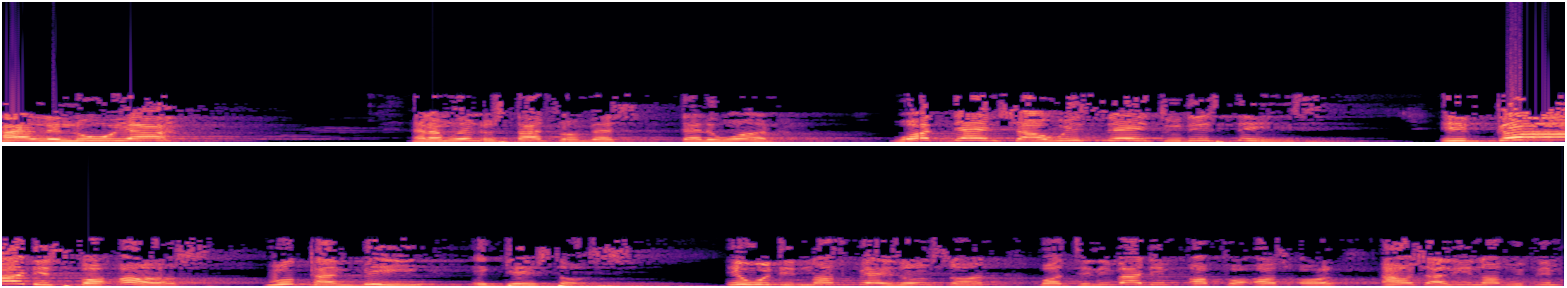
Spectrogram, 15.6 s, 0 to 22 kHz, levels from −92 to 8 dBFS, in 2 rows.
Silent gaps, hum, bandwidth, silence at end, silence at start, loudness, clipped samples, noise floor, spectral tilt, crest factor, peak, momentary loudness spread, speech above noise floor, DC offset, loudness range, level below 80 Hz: none; none; 8 kHz; 0 s; 0 s; -15 LUFS; under 0.1%; -57 dBFS; -2.5 dB/octave; 16 dB; 0 dBFS; 13 LU; 42 dB; under 0.1%; 6 LU; -42 dBFS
